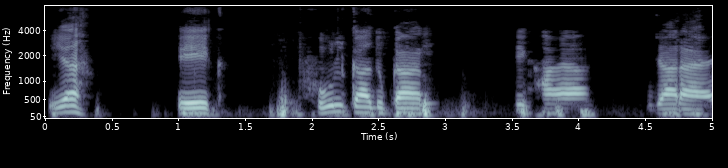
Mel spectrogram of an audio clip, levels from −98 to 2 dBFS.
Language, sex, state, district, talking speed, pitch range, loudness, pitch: Hindi, male, Bihar, Jahanabad, 110 wpm, 120-140 Hz, -28 LUFS, 130 Hz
